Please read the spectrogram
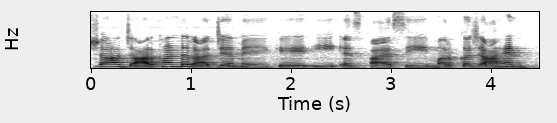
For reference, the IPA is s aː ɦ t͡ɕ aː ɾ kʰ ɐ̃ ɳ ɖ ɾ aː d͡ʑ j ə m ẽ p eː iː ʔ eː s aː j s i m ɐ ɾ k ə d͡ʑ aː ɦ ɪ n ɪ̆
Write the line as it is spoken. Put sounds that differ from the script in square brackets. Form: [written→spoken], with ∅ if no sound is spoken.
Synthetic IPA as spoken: [s→ʃ] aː ɦ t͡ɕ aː ɾ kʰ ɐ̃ ɳ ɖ ɾ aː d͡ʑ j ə m ẽ [p→k] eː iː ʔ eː s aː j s i m ɐ ɾ k ə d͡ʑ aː ɦ ɪ n ɪ̆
